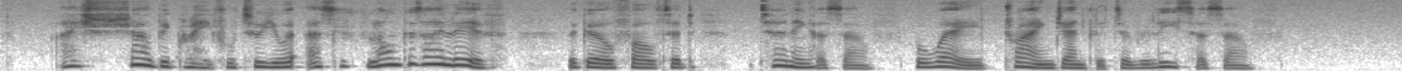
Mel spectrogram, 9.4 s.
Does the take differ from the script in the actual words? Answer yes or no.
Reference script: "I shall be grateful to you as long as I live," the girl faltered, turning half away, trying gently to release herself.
yes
